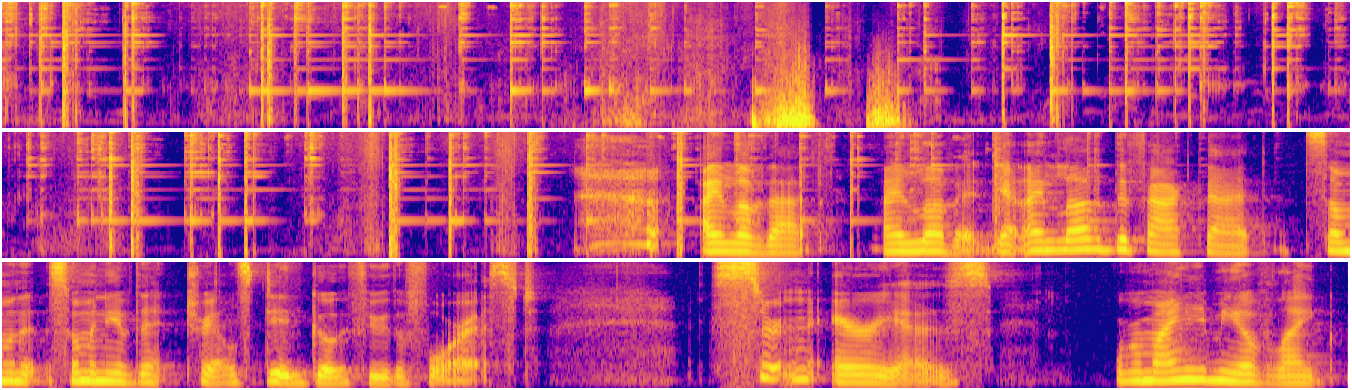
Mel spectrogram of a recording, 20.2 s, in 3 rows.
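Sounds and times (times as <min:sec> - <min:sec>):
cow munching grass in a forest: 0:00.0 - 0:09.6
bright metallic bell clinks: 0:00.0 - 0:12.4
speech: 0:10.3 - 0:16.2, 0:17.2 - 0:20.2.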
